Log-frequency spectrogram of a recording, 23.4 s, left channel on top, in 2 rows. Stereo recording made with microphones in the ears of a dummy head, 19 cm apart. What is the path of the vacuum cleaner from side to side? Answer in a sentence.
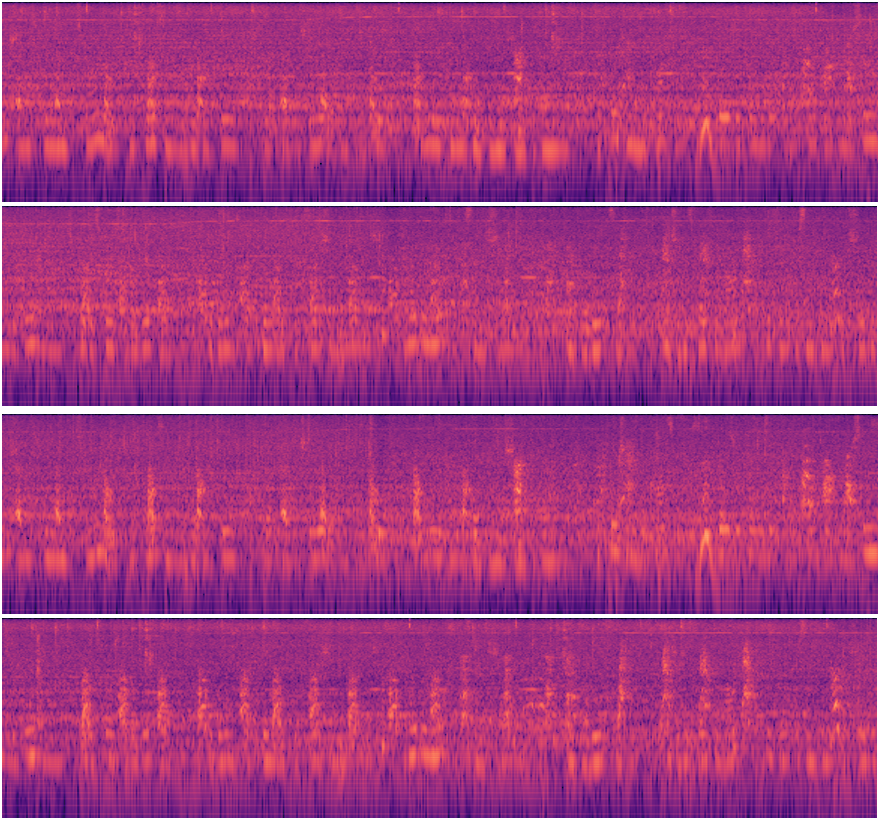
You can hear the vacuum cleaner go from the left side to the right.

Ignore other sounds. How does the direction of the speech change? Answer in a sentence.
In this clip you hear the speech go right and come back.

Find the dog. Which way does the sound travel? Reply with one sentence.
You can hear the dog stay in one place.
